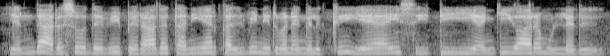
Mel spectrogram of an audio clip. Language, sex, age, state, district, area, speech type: Tamil, female, 18-30, Tamil Nadu, Mayiladuthurai, urban, read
